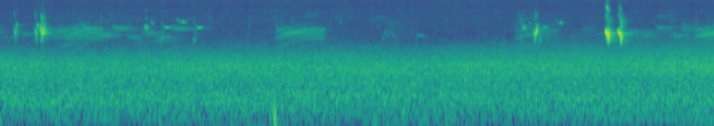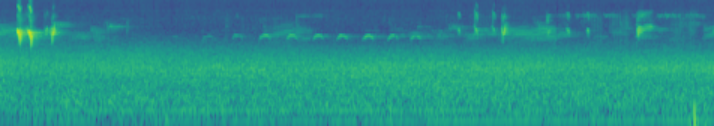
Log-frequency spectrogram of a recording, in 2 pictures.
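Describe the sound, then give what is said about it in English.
Thin, high chirps and short trilled phrases of a wild crossbill perched on top of a tall lodgepole snag come and go over a steady hiss, with a few sharp clicks around the middle. “Wild crossbow song.”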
